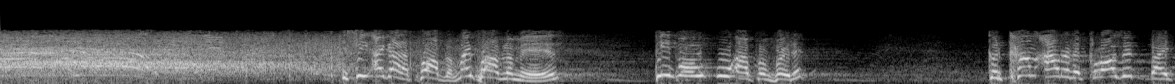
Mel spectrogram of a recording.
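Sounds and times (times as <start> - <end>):
large church audience shouting and cheering: 0.0 - 4.4
speech: 3.4 - 5.7, 6.6 - 8.1, 9.9 - 11.7.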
